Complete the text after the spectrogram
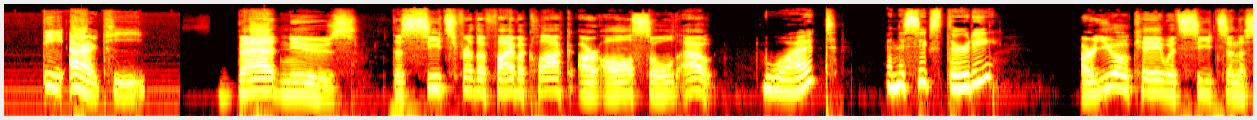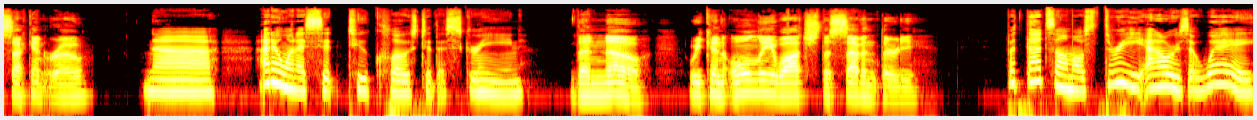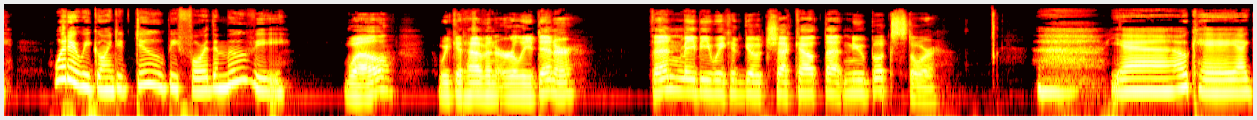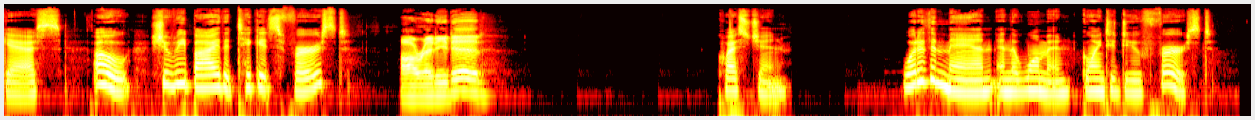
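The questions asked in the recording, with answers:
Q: What are the man and the woman going to do first?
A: Have an early dinner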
